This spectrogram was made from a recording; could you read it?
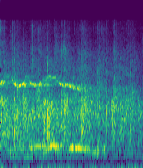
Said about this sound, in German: Okay. Einen großen Applaus.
